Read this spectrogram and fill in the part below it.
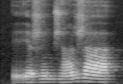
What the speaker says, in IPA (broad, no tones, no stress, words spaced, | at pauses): rʲə ʐĩmʒɑ̃ ʐa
